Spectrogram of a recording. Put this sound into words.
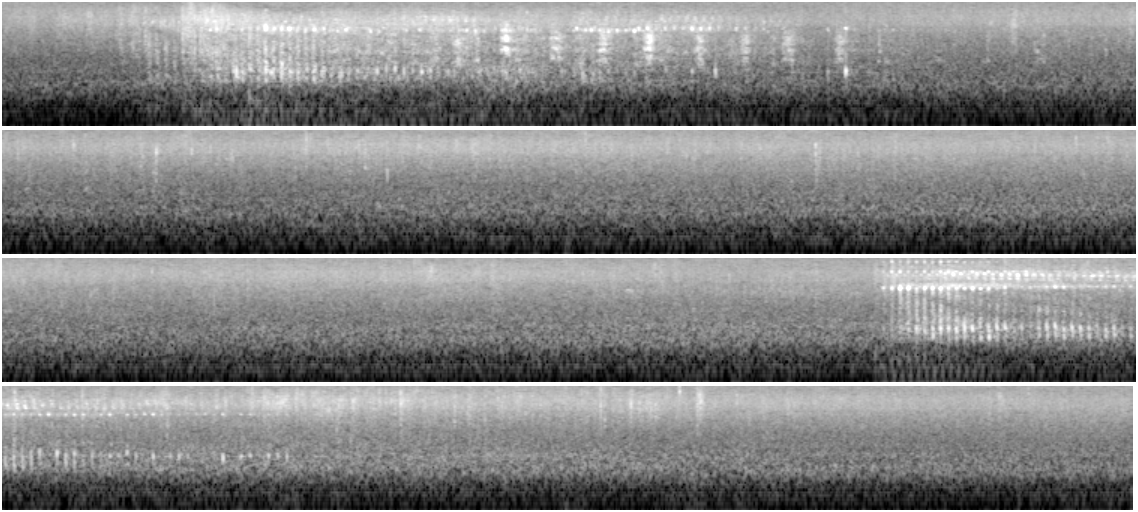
A scared group of Red Partridges escapes from me. Wind on reed in background
winter, south-spain, birds, field-recording, wings, nature, fluttering, partridge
